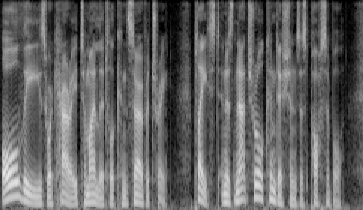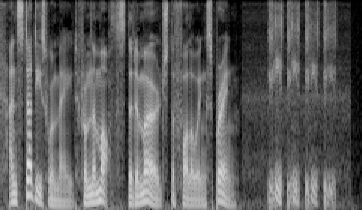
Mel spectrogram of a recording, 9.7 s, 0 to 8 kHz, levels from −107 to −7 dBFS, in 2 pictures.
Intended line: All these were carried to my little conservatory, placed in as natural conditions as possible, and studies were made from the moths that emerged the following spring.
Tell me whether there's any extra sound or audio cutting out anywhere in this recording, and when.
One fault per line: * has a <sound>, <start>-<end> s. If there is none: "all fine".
* has a laugh, 8.4-9.3 s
